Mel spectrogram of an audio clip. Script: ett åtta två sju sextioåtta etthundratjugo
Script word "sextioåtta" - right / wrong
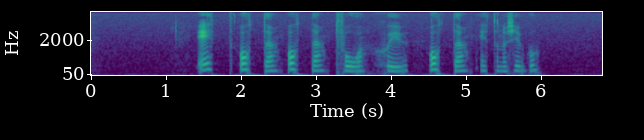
wrong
